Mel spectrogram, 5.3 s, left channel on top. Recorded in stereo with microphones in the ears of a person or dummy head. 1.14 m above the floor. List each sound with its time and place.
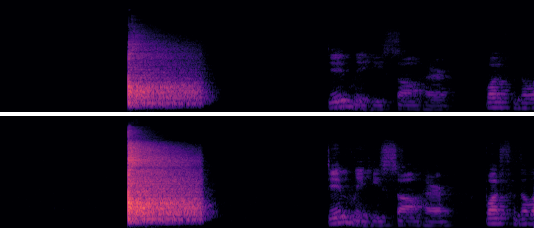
1.3 s a clap: 60° right (ahead or behind), 1.0 m
3.3 s a man speaking: 55° right (ahead or behind), 5.5 m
